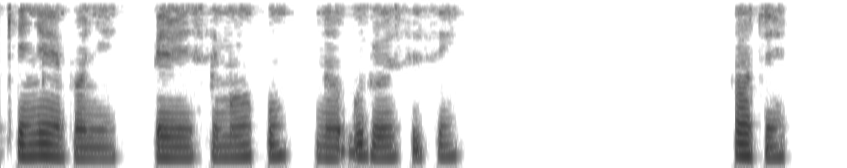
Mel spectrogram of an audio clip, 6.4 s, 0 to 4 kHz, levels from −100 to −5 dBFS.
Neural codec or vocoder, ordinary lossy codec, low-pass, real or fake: none; none; 3.6 kHz; real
